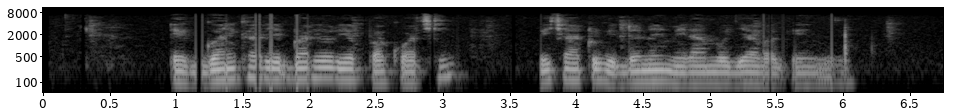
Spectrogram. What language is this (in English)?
Ganda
